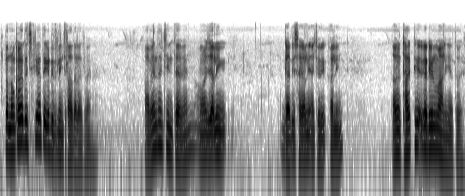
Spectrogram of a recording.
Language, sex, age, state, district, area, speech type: Santali, male, 30-45, West Bengal, Purulia, rural, spontaneous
